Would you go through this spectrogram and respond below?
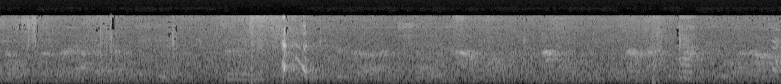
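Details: Newborn baby hiccups: two quick, sharp hiccups against soft room noise and quiet background talk.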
